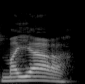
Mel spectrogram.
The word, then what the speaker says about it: Maillard: It's like M-A-L-L. It's French. – Oh, it's French. Maillard.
